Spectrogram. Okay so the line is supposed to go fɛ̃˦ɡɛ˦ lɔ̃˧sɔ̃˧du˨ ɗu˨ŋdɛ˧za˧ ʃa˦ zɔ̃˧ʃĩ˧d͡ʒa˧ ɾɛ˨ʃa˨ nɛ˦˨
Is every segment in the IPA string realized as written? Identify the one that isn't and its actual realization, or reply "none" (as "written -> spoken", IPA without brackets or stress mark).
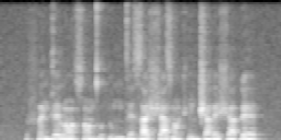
n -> ɗ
